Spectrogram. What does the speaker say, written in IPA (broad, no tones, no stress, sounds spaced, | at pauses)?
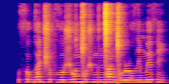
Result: θ o ɡ ɐ d͡ʒ ɤ f ð o ʒ o ŋ͡ǀ u ʒ m ə ŋ͡ǀ ɐ ŋ͡ǀ u ɹ o̤ ð i m e θ i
